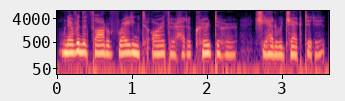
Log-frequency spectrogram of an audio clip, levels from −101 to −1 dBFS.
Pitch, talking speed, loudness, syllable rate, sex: 185 Hz, 250 wpm, -20 LUFS, 6.8 syllables/s, female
